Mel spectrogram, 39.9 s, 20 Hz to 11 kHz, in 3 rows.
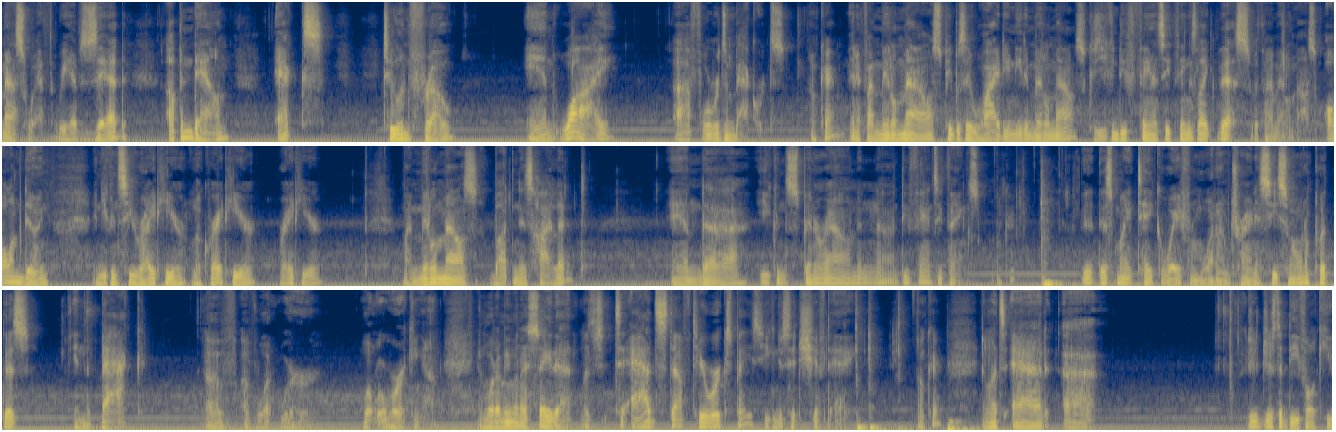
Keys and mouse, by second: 8.0-22.5 middle drag, 23.7 KP_1, 27.3 click, 35.3 shift+a.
